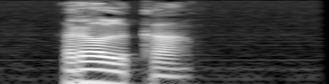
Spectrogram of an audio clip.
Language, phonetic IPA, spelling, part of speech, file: Polish, [ˈrɔlka], rolka, noun, Pl-rolka.ogg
